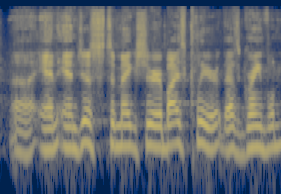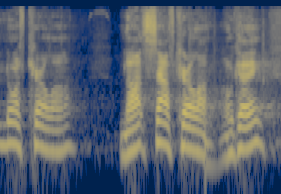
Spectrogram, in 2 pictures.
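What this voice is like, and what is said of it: Southern American accent. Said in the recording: “You're going to have to deal with my southern accent today... a little southern in here”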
